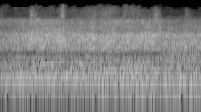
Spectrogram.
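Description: Steady rushing background noise, with no words, from a recorded voice message played back through a smartphone speaker.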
